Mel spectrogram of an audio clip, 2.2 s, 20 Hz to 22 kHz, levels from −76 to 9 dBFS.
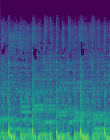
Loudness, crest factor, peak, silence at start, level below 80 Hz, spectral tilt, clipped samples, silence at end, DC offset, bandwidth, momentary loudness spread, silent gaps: -17 LUFS; 14 dB; 0 dBFS; 0 s; -20 dBFS; -6 dB/octave; under 0.1%; 0 s; under 0.1%; 14.5 kHz; 2 LU; none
